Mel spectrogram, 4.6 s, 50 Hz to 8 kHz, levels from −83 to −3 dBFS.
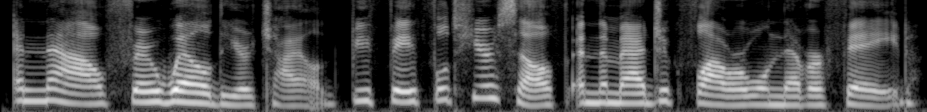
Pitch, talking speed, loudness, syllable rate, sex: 215 Hz, 205 wpm, -21 LUFS, 5.3 syllables/s, female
